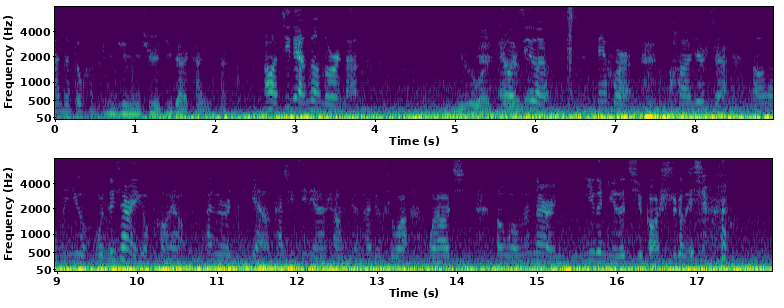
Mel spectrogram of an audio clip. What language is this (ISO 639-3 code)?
zho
